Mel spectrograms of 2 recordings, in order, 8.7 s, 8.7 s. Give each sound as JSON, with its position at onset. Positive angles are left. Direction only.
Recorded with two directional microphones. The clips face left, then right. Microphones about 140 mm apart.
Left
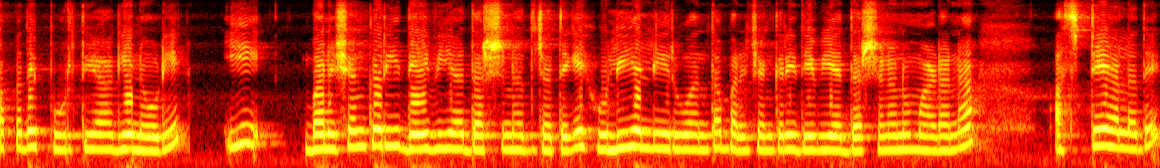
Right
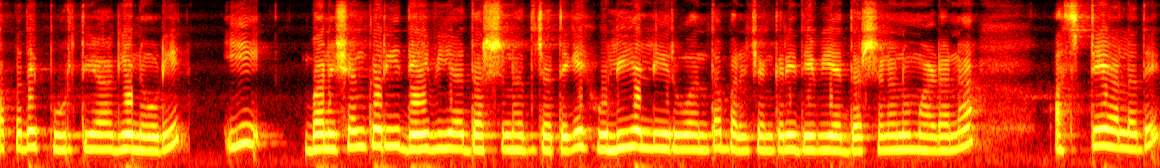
{"t": 0.1, "sound": "a woman's voice", "side_deg": -20}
